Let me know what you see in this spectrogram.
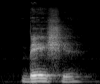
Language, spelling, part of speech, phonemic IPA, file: Dutch, beestje, noun, /ˈbeʃə/, Nl-beestje.ogg
- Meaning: diminutive of beest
